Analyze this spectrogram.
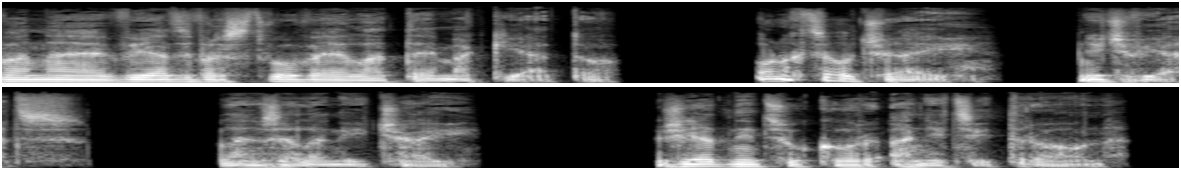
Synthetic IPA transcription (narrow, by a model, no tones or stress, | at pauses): ʋanɛːʋɪad͡zʋr̩st̪ʋɔʋɛːlat̪ɛːmakia̰t̪ʰɔ̰ | ɔnxt͡sɛlt͡ʃa̰j | ɲid͡ʒʋɪa̰t͡s | lɛnzɛlɛ̰nḭːt͡ʃa̰j | ʒɪad̪nit͡sukɔɾaɲit͡sit̪ɾɔ̰ːn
